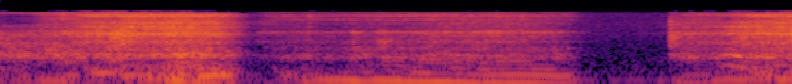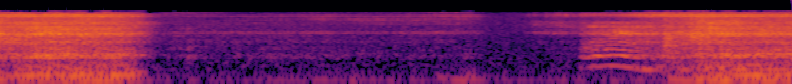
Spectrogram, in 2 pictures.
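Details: Sleep recording, possibly with the SnoreLab snoring app: loud rattling snores with each breath in, separated by quiet pauses, in a small room; snoring.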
